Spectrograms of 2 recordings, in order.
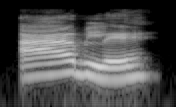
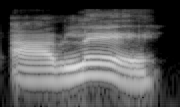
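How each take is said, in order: First: The stress is on the first syllable. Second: The stress is on the last syllable. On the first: It is the subjunctive, that he speaks. The speaker calls it right. "es importante pronunciar esta frase así" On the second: It means I spoke. The speaker calls it wrong. "No se pronuncia"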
